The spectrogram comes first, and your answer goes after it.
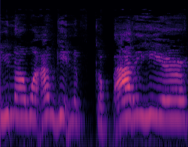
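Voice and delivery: fake upset ranting. Telling y'all how Raven reacted to the tryout, retelling Raven screaming. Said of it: "she starts screaming, and she's like".

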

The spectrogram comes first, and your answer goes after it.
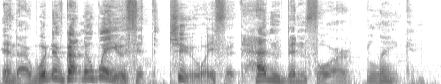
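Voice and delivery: put-on cartoon villain voice. Quoting a cartoon villain's line in a Scooby-Doo villain voice. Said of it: "Tried to do my best Scooby-Doo villain voice".

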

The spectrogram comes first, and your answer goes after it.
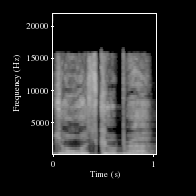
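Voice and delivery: menacing, rough, gravelly, creaky scary voice. Giving the bear on someone's head a voice of its own, in a scary voice. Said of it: "He kind of has a scary voice".

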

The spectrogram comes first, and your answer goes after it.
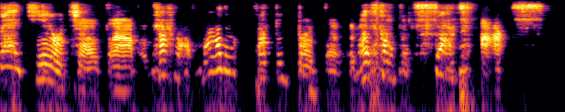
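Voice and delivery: put-on character voice pitched very high. Speaking for the absent Penguin, thanking Jacob, in the Penguin voice. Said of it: "you want me to do the Penguin voice".

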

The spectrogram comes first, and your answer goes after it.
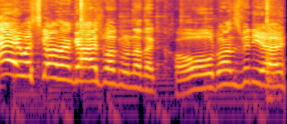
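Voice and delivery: hyped, energetic vlogger-style delivery. Asked to shout the video intro like the camera, a shouted YouTube intro. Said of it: "say it like you're shouting the intro".

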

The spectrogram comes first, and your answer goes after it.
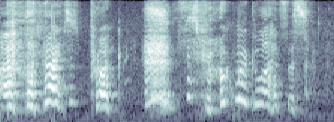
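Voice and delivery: very high, slow speech broken by laughter. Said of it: "Why are you laughing so hard?".

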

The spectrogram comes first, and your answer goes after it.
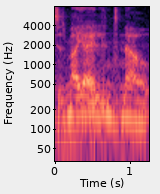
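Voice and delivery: put-on Norse Viking warrior accent. A speaker plays a character in his Viking voice. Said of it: "that's my Viking voice".

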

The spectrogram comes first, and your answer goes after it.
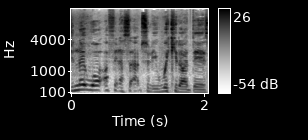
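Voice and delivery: ordinary delivery

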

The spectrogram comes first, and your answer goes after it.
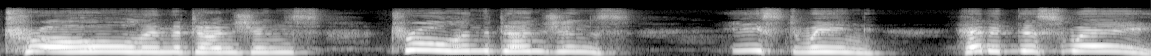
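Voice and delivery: shrill, very high, very loud scream at full volume. Reading a story, a man bursts into the great hall and runs to the headmaster: screaming.

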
